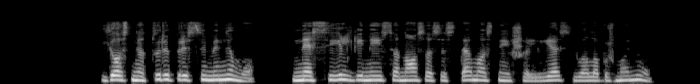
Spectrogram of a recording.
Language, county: Lithuanian, Vilnius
